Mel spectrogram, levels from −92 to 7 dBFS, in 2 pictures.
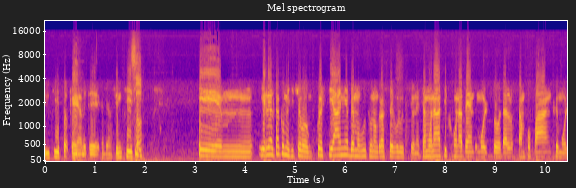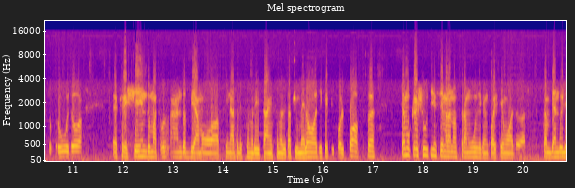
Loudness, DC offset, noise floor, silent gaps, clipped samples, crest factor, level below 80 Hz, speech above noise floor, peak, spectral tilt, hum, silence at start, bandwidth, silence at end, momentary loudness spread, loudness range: -9 LUFS; under 0.1%; -38 dBFS; none; 0.3%; 10 dB; -36 dBFS; 28 dB; 0 dBFS; -5 dB/octave; none; 0 s; 17 kHz; 0 s; 8 LU; 2 LU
